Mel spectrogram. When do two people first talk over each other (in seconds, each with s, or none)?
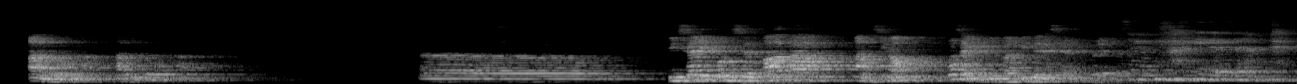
none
